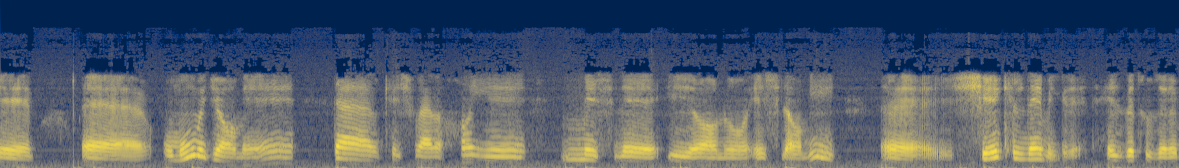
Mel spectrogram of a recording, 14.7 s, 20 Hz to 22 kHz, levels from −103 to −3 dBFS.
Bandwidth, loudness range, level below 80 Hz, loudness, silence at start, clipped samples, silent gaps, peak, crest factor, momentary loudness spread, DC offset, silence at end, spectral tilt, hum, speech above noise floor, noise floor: 4.5 kHz; 3 LU; -48 dBFS; -18 LUFS; 0 s; under 0.1%; none; -2 dBFS; 16 dB; 12 LU; under 0.1%; 0 s; -6 dB/octave; none; 32 dB; -50 dBFS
